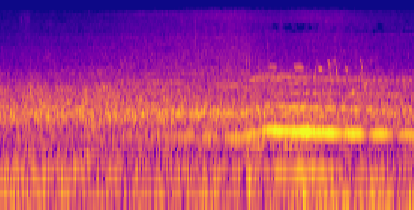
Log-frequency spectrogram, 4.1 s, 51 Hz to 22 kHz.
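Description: Twin electric motors and propellers of a Nexa A-26 Invader RC model plane in flight: a steady whine that rises in pitch about two and a half seconds in, gets louder, then slowly sinks, over a constant hiss.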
